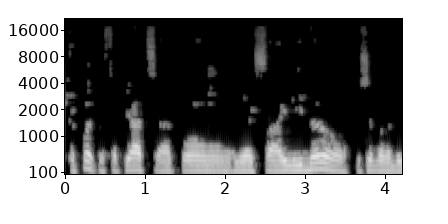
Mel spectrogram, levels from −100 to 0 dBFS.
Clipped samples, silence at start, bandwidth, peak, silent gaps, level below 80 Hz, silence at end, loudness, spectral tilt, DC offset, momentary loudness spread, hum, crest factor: under 0.1%; 0.05 s; 11 kHz; -6 dBFS; none; -56 dBFS; 0 s; -20 LUFS; -9 dB/octave; under 0.1%; 9 LU; none; 12 dB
